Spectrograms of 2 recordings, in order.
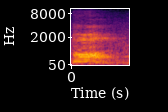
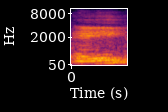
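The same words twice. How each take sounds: First: The vowel is short and clipped. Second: The vowel is long, like the letter name. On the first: The short vowel sound is meant. "eu estou falando da vocal curta" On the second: The letter of the alphabet is meant. "eu estou falando do alfabeto"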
